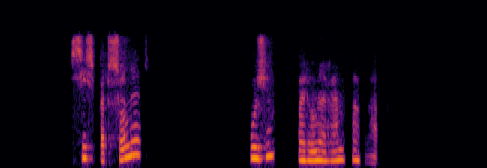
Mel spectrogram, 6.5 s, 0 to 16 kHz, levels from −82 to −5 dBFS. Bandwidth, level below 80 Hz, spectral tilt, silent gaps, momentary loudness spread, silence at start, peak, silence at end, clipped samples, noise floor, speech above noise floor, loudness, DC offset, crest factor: 7.8 kHz; -74 dBFS; -4.5 dB/octave; 1.29-1.33 s, 1.99-3.33 s, 3.69-3.98 s, 4.62-4.69 s, 4.82-4.86 s; 12 LU; 0.95 s; -16 dBFS; 1.45 s; under 0.1%; under -90 dBFS; over 60 dB; -31 LUFS; under 0.1%; 18 dB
